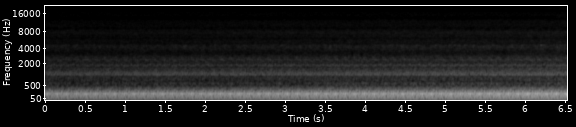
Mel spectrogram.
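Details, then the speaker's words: Early 2007 Ram 3500 5.9 Cummins diesel, G56, 326,000 miles, cold at 31°F, on automatic factory high idle during warm-up, EGT around 650°F; raised, even idle with steady clatter, no misses or hunting, healthy. "650 degrees right there. And we're still just at the automatic factory high idle and 31 degrees."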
